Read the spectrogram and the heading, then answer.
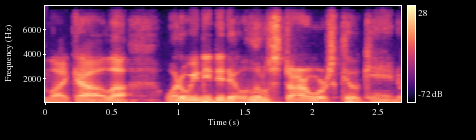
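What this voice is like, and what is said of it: Hyped-up coked-out character voice. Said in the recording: “I don't know how you do cocaine, but that's my impression ... of that”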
